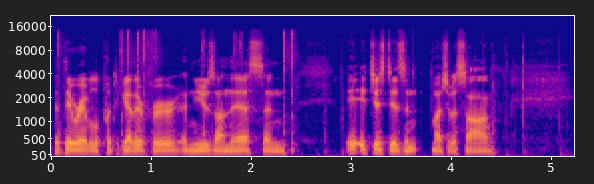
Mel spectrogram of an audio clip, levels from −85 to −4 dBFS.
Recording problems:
household noises; noticeable; throughout; 15 dB below the speech

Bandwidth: 14.5 kHz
